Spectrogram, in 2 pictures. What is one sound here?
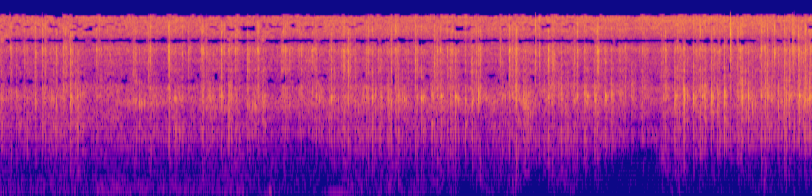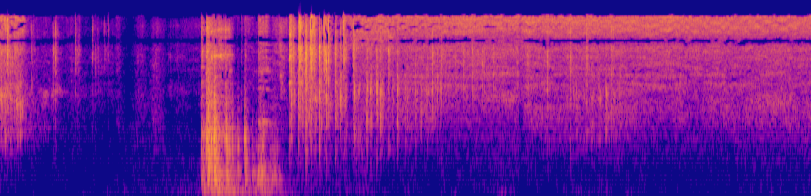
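A spray paint can hisses in steady bursts.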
